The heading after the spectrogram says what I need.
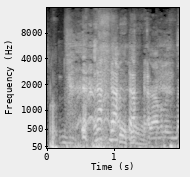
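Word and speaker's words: Babyliss: I say Babyless because it rhymes with fabulous. Babylous.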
